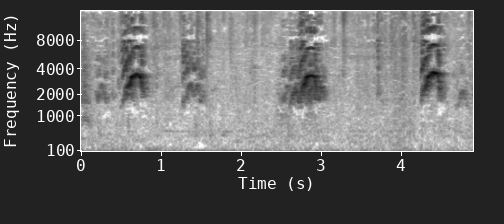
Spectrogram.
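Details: Cockatiel giving three loud, ringing whistled calls about every one and a half to two seconds, each arching up and down, with softer chirps between them.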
